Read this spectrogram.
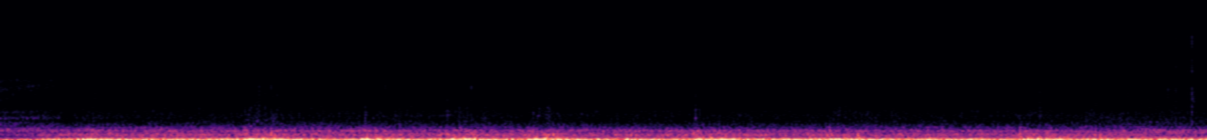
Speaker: Then I took her to the doctor, and it started misfiring real bad on the interstate. This is the problem.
